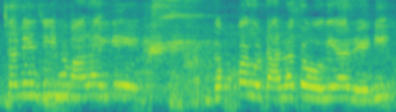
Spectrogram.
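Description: A woman's voice: high voice, steady tone, measured pace. A middle-aged woman, chatting casually to her phone and often repeating phrases. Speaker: vlogger. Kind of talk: casual family vlog chat. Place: busy indoor shopping mall and lift. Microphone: handheld phone at arm's length. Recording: noisy crowded mall, loud background din.

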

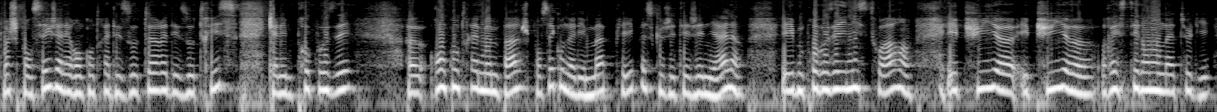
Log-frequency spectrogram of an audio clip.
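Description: A woman's voice: mid-range voice, steady tone, brisk. Woman illustrator chatting at a library event, lots of restarts, thin tinny sound. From France. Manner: hesitant, many repetitions and restarts. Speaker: illustrator and author at a library talk. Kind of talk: public talk, presenting her work. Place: library event room with small audience. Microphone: handheld microphone passed around.

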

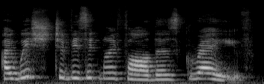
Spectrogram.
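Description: A woman's voice: very high-pitched, animated, brisk, voice pushed up. A woman voicing a polite, resolute, well-bred Victorian young lady with a formal way of speaking in an audiobook. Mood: patient, firm.

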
